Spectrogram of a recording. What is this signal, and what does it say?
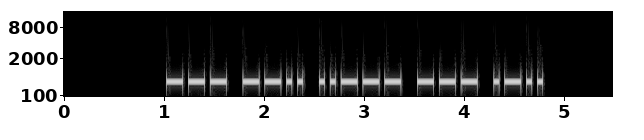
Morse code, heard as a keyed tone, about 22 wpm, 700 Hz. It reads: OZ2OL
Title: DXCC-100 Call Signs - 5 Characters - 22wpm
